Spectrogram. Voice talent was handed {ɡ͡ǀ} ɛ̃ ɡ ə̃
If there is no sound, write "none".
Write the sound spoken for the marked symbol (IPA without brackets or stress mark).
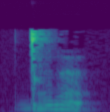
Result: ɡ͡ǀ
